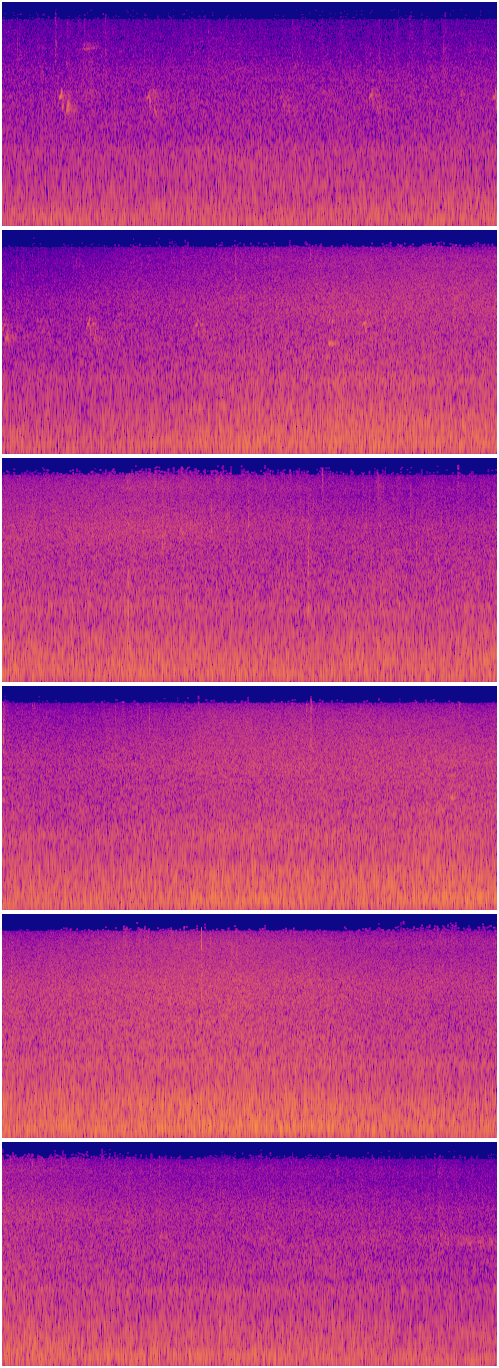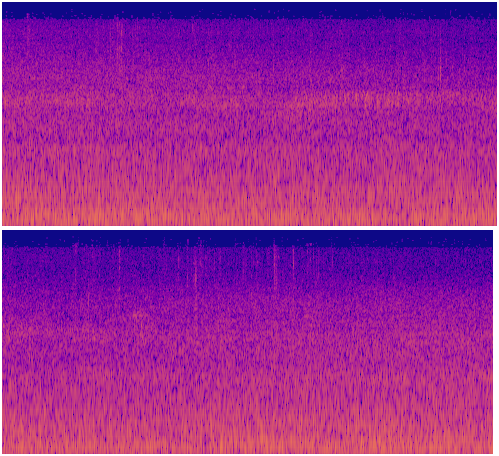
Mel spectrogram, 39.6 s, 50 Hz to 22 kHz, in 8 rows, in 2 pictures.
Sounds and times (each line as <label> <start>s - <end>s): strong wind in trees 0.0s - 39.5s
